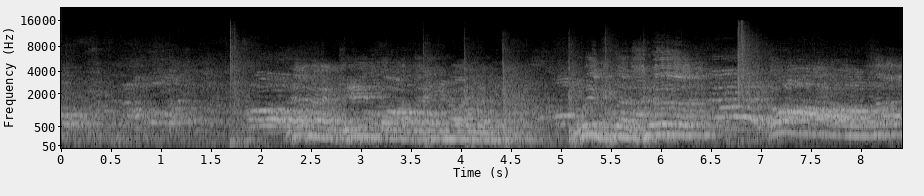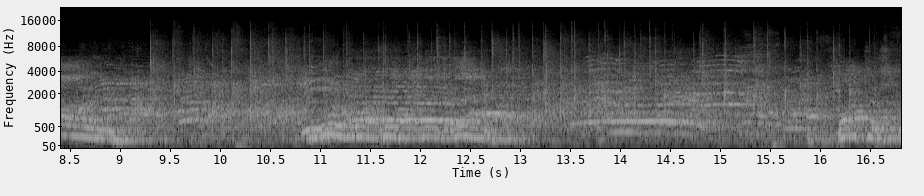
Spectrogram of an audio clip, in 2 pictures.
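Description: Voices shouting and calling out over a wrestling match, with a sharp slam about seven seconds in, likely a body hitting the ring. There are small knocks and clicks in the second half.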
